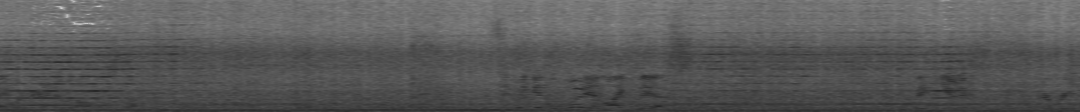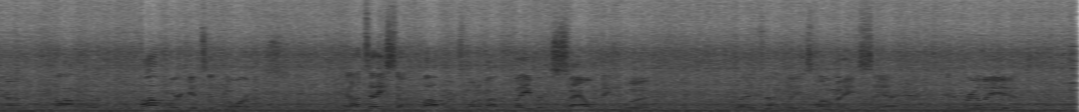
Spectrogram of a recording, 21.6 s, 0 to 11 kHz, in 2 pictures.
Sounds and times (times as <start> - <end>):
Speech: 0.0 - 2.0, 5.0 - 7.0, 9.0 - 17.4, 18.2 - 21.1.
